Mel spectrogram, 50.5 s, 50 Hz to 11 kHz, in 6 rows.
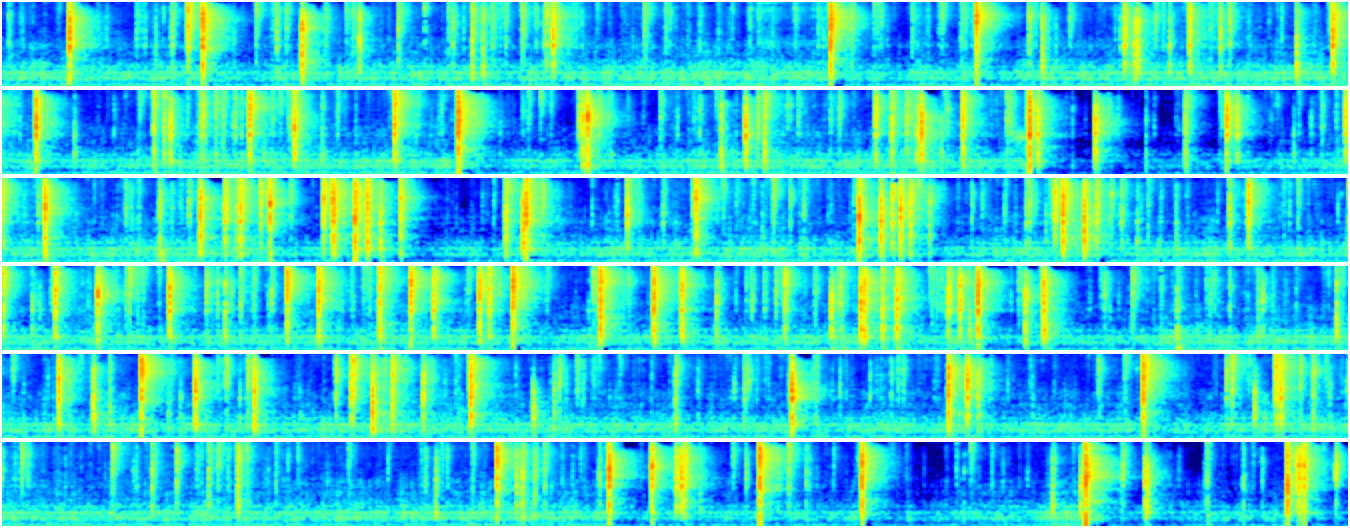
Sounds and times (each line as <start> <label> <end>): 0.0 Fire crackles in the fireplace 50.4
